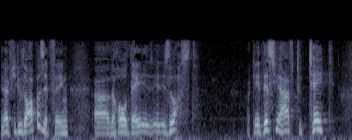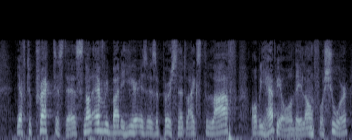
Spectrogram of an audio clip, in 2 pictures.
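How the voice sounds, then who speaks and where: At a moderate pace and in a slightly high voice, a trading teacher gives an online course lecture, coaching students motivationally and often pausing to find words. The audio sounds dull, compressed and lo-fi.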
